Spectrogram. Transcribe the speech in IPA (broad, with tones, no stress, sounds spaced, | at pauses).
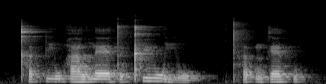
kʰ ɐ˨˥ k̚ p iː˨˧ w h aː˨˧ w n̪ ɛː˧ t̪ ɵ˨ t̚ kʰ yː˥ w iː˨˩ w | t̪ʰ ɐ˨˥ p̚ ɐ˨˩ ŋ k ɛː˧ kʷ ɐ˨˥ k̚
